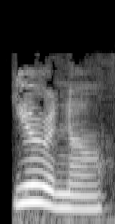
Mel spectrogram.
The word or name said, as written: urino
